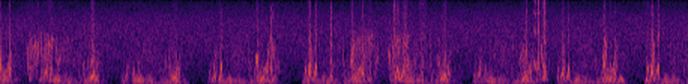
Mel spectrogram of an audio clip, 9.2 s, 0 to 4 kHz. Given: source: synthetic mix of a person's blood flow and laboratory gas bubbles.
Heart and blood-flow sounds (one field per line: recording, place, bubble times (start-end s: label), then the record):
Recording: Doppler ultrasound of blood flow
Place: precordium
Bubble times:
0.34-0.83 s: bubbles
3.58-3.74 s: bubbles
4.37-4.47 s: bubbles
4.67-5.06 s: bubbles
5.13-5.68 s: bubbles
6.93-7.33 s: bubbles
From the record:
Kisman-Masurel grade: 223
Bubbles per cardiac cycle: several, 3 to 8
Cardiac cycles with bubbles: 10 to 50%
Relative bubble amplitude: loud (0.450 to 0.775)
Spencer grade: 2 (many but less than half of the cardiac periods contain bubble signals, singularly or in groups)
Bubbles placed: anywhere in the cardiac cycle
